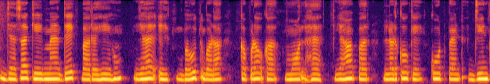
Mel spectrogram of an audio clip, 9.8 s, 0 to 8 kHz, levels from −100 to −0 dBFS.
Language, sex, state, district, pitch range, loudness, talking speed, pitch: Hindi, female, Delhi, New Delhi, 185-205 Hz, -13 LUFS, 140 wpm, 190 Hz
